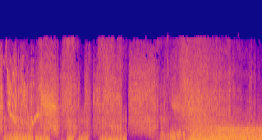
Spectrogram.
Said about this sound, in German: Ja, also ich hätte dir die Pupsmaschine wegnehmen müssen. Du hast die gerade einfach so rumliegen gehabt. Da hätte ich sie mir schnappen können. Ja, ich werde die jetzt nochmal mit diesem Stinkegas auffüllen.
